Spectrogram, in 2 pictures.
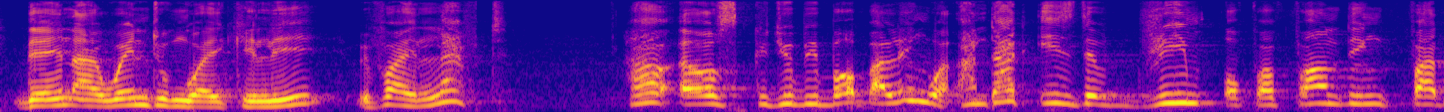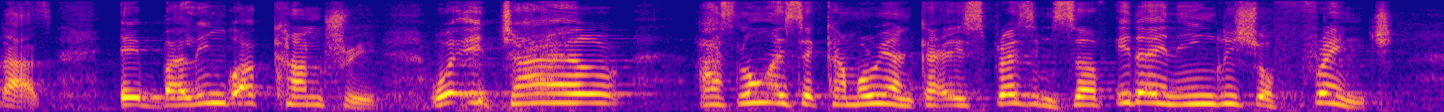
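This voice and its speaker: Speaking at a moderate pace, a man uses a high voice with ordinary pitch variation. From Cameroon, Yaoundé and Southwest. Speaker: engineer and diaspora investor. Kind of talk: interview.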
